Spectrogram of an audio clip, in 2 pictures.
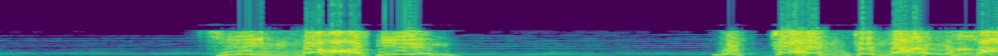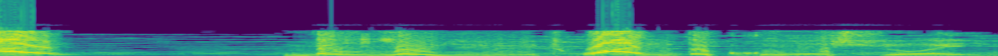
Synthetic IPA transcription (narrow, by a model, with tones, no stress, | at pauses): t͡ɕi˧˥nt̪a˥˩pjɛ˥n | wɔ˨˩ʈ͡ʂa˥˩ndə˨na˧˥nxa˧˥ɪ | me˧˥ɪjo˨˩ʊy˥t̪ʰwa˧˦nd̪ə˨kʰu˥ʂwe˨˩˦ɪ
